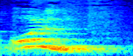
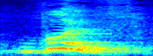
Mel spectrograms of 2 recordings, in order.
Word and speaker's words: wolf: should be wood wood similarly it becomes olf whereas it is wolf so that is what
